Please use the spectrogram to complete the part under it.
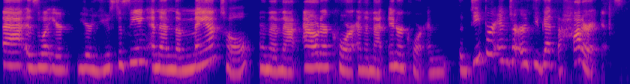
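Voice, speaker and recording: A woman's voice: fairly high pitch, animated, normal speed, hardly any pauses, sharp tone. A woman with a North American accent reads a picture book aloud to young children as a teacher, expressively, with simple explanations along the way. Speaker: first grade teacher.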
